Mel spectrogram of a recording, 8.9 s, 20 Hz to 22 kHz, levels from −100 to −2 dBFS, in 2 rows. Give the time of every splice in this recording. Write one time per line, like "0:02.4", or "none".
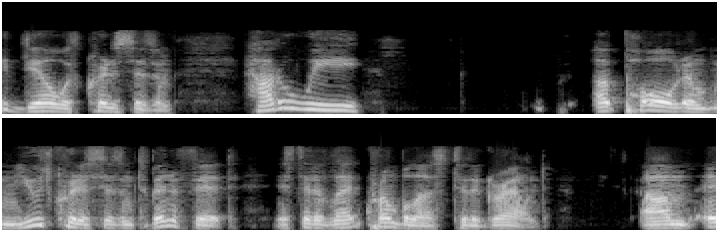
0:04.4
0:05.3
0:06.7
